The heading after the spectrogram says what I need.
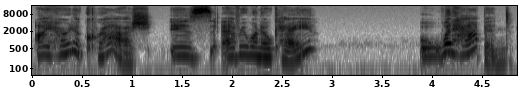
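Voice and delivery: a concerned mother calling; mom voice. Acted.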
